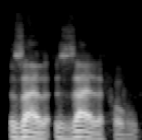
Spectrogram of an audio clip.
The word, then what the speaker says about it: xylophone: African drum, okay, xylophone, xylophone, okay, xylophone. okay. The word xylophone has a sweet pronunciation, in my opinion, but it's pronounced xylophone. It's not xylophone, it's xylophone. Okay, and you will see the pronunciation about.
